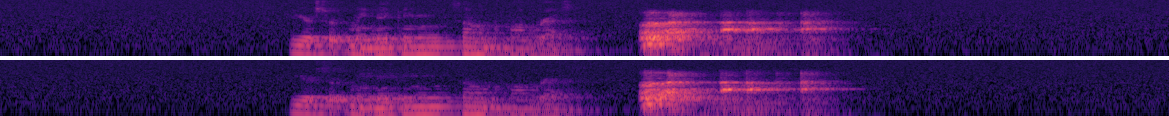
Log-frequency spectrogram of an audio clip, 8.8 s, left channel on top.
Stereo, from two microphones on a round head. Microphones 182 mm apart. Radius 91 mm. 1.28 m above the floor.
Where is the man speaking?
75° left (ahead or behind), 3 m.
